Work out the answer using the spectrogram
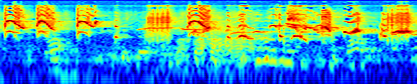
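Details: Fighting Oriental magpie-robin, tested for voice in a village of Muko Muko, Bengkulu, opens with three quick looping whistled notes, then mixes a long thin whistle, scratchy buzzes and sharp descending chirps in rapid succession.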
